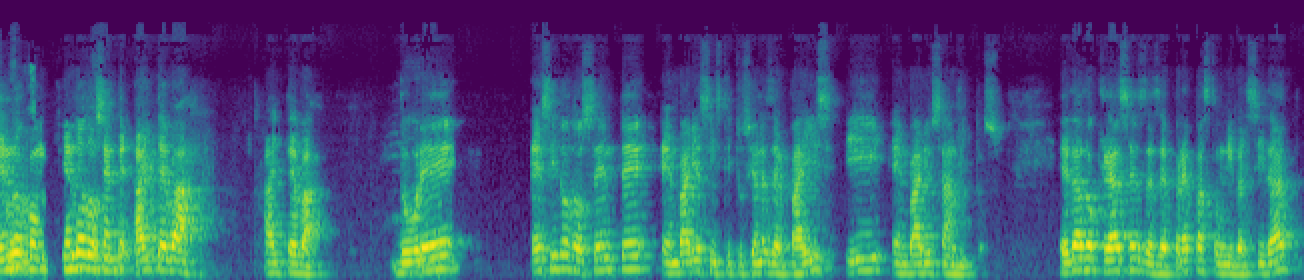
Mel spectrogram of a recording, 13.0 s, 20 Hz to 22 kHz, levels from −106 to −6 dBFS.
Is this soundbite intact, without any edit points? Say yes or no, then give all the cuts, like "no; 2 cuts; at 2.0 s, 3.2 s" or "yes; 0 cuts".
yes; 0 cuts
